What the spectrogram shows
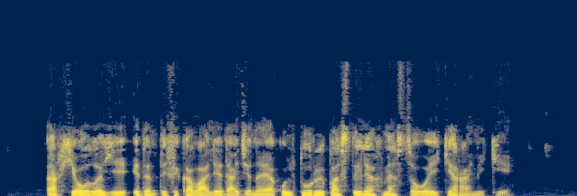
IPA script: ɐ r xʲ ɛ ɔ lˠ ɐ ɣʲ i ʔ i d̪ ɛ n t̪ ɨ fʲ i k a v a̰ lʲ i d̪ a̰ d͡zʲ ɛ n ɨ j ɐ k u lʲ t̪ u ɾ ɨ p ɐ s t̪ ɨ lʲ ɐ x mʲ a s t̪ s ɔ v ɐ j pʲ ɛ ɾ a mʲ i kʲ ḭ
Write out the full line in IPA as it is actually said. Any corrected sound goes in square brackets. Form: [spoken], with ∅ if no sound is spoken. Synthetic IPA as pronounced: ɐ r xʲ ɛ ɔ lˠ ɐ ɣʲ i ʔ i d̪ ɛ n t̪ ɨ fʲ i k a v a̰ lʲ i d̪ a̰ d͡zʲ ɛ n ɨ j ɐ k u lʲ t̪ u ɾ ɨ p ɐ s t̪ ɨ lʲ ɐ x mʲ a s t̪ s ɔ v ɐ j [kʲ] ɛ ɾ a mʲ i kʲ ḭ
